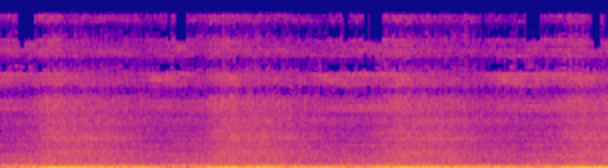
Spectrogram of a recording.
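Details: Ford Foxbody Mustang, after PIP pickup and TFI swaps: revs rise and fall every couple of seconds with uneven, stumbling low rumble; misfire caused by a failing distributor, spare distributor also bad.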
